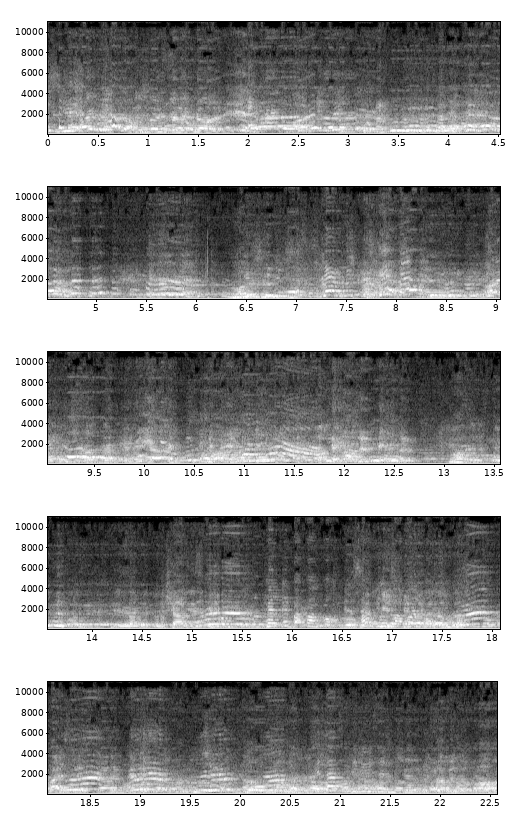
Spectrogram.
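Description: Many men talk over one another loudly, close by.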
